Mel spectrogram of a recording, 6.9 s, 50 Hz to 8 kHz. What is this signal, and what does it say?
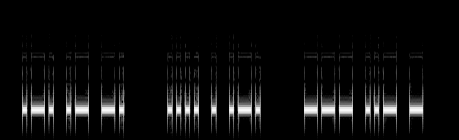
Morse code, heard as a keyed tone, about 18 wpm, 700 Hz. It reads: RAN HER OUT
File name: 18 WPM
